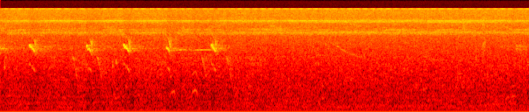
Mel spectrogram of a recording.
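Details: White-faced whistling duck pair giving a series of five short, high, sharp whistled notes about half a second apart, the last trailing into a thin drawn whistle, then quiet hiss with a faint constant high tone.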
